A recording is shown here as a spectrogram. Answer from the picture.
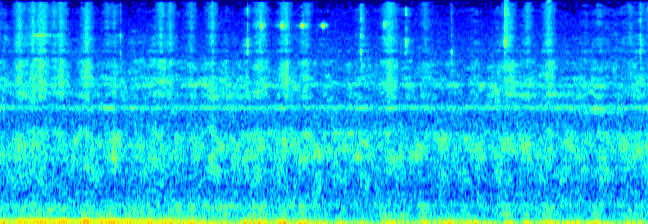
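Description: Steady low background rumble with scattered faint clicks.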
